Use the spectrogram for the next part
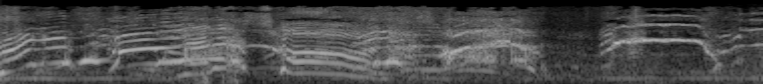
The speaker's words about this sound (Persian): صدای فریاد و جیغ زنی که تنها اتهامش رعایت نکردن حجابی است که آن را اجباری می‌داند.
